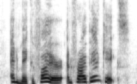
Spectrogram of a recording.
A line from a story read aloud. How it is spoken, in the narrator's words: cried Tacy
